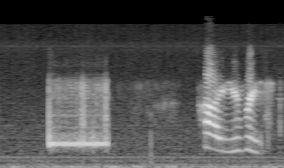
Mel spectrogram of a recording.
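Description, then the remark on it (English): A single half-second ringback tone, the fifth ring of an outgoing phone call that goes unanswered, steady and moderately loud through the line, followed after a short pause by a voicemail greeting starting to speak. “Five ringy dingies.”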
